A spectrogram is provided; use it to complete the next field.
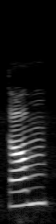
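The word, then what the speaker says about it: thumb: MB, और यहाँ पर इस MB को म पढ़ते हैं क्योंकि B जो आ रहा है ना ये साइलेंट है, तो बॉम, थम, कॉम, ऐसे पढ़ेंगे।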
